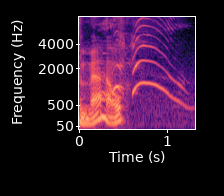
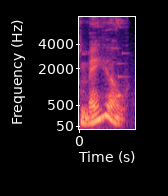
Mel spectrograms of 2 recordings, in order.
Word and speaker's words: Mao: if things pick up thank you chef mauo chef Mao I've been saying Chef Mayo today is full of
